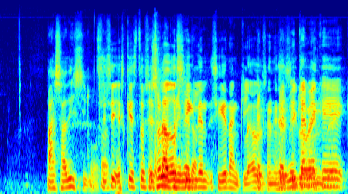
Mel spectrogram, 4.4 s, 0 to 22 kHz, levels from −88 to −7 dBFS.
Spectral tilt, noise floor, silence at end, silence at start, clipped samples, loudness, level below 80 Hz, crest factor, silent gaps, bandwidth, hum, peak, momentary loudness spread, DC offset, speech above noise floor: -5.5 dB/octave; -52 dBFS; 0.05 s; 0.6 s; under 0.1%; -19 LUFS; -50 dBFS; 18 dB; none; 16 kHz; none; -2 dBFS; 10 LU; under 0.1%; 33 dB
